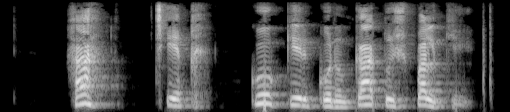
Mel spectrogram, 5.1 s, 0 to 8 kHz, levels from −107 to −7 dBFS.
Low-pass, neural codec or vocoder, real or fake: 7.2 kHz; none; real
